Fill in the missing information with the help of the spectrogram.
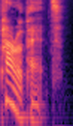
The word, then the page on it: parapet: British English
